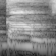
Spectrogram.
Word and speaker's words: calm: আ, একটা এক্সাম্পল দিলাম, যেমন কাম CALM, 4টে লেটার আছে, 4টে লেটার মধ্যে দেখে নেব কনসোনেন্ট সাইলেন্ট কটা আছে। এখানে সাইলেন্ট এল সাইলেন্ট আছে, তো এলটা আমরা করব না।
